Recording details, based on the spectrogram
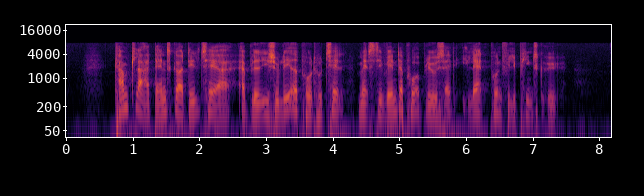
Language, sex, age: Danish, male, 27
